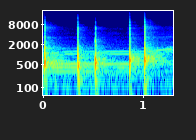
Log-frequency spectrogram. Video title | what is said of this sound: This Is The Best Prebuilt Keyboard I've Tested - Iqunix L80 Cosmic Traveller | it's not that solid but it's not hollow not creaky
